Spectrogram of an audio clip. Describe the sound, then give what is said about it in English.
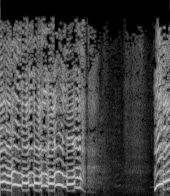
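A person re-enacts screaming during a slow four-wheeler rollover, with a long, loud yell that pulses in stepped bursts, a stretch of near silence, then a second scream starting to climb in pitch. “it took so long to turn over, I had two full screams, right? I'm like,”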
